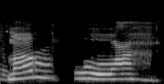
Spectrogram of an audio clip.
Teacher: ha yang tenggorokan bagian dalam, bukan yang bagian tengah. Jadi harus marfu'ah gitu. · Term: ha domir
